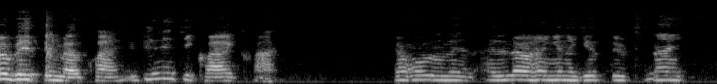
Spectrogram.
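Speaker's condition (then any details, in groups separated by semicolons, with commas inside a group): Cerebral palsy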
